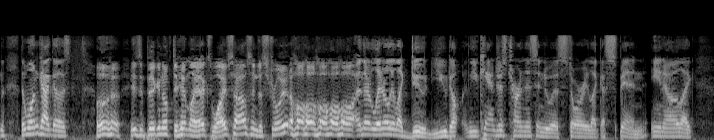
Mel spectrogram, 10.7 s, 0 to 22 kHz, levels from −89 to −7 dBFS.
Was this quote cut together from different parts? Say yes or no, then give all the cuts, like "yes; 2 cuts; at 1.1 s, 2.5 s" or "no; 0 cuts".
no; 0 cuts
